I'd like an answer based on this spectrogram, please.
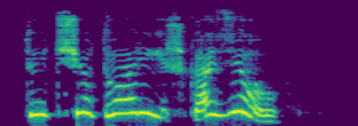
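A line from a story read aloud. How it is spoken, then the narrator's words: Yelling, threatening man. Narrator (Russian): чужой городской мужик, гостивший у Михалыча, орал и грозился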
